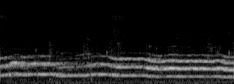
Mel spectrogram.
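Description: A high voice chanting Quran recitation (mengaji), holding one long, slowly wavering note that sinks a little in pitch in the second half.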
